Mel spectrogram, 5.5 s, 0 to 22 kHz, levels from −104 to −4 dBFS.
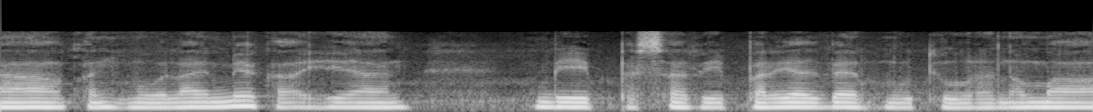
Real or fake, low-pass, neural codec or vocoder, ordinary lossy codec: fake; none; codec, 16 kHz, 2 kbps, FunCodec, trained on LibriTTS, 25 frames a second; none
